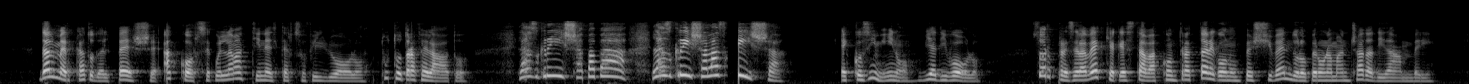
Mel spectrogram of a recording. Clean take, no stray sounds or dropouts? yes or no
no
